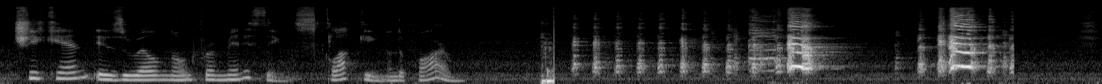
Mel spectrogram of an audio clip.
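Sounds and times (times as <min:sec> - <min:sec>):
chicken clucking: 0:05.7 - 0:08.4, 0:09.0 - 0:10.2.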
